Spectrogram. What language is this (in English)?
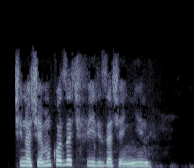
Ganda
